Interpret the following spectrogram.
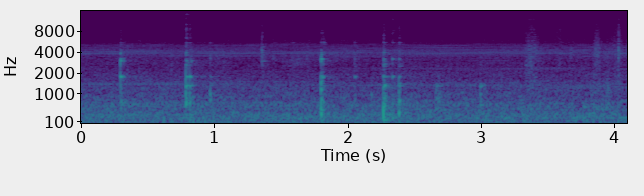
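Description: Scattered light metal clicks and ticks, about half a dozen irregularly spaced, as the eccentric shaft of a Mazda RX-8 rotary engine is worked into the rotor and housing during assembly, over quiet shop room tone.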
